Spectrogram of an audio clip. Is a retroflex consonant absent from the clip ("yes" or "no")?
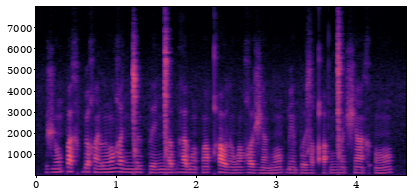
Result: yes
